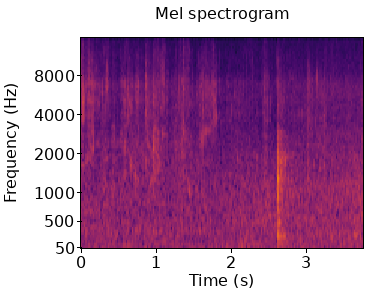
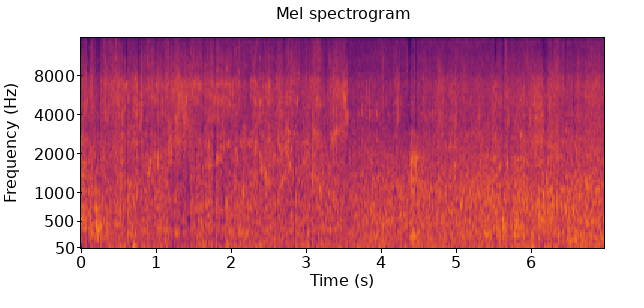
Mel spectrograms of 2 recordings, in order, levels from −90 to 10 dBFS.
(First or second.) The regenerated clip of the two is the second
